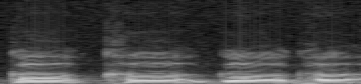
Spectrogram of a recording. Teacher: वर्ग का उच्चारण कंठ से है जैसे क ख ग घ आप खुद ही बोल के देखेंगे तो कंठ यानी कि आपके गले के अंदर से आवाज आएगी और कहीं भी मुंह में कहीं भी कुछ स्पर्श नहीं होगा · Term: क वर्ग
